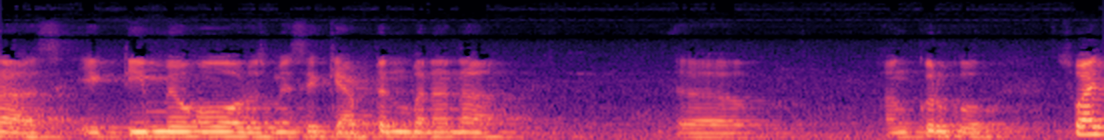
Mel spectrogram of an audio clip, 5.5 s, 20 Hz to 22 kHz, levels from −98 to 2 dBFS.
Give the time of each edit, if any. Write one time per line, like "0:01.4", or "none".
none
